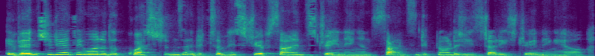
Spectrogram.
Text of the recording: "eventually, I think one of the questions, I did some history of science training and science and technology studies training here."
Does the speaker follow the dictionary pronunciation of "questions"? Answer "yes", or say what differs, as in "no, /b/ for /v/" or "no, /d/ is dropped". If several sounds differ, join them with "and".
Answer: yes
